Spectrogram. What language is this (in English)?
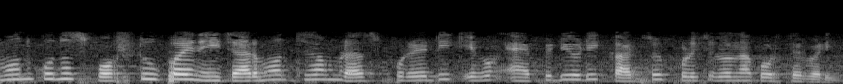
Bangla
